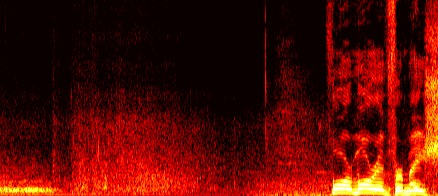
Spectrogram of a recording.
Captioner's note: whale calling; water lapping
